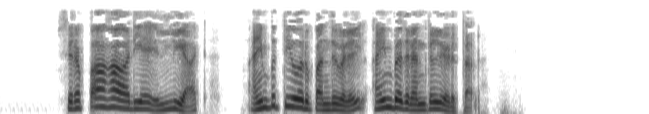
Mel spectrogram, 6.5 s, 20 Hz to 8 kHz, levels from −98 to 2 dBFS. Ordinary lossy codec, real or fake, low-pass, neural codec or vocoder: MP3, 24 kbps; fake; 7.2 kHz; codec, 16 kHz, 2 kbps, FunCodec, trained on LibriTTS, 25 frames a second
